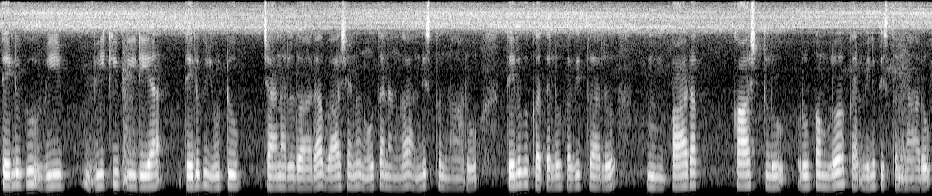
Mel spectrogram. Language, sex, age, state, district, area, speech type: Telugu, female, 45-60, Andhra Pradesh, Anantapur, urban, spontaneous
